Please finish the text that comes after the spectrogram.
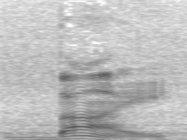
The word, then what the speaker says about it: Bai: to back to dubai's i found out that's how this is pronounced by these are these uh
